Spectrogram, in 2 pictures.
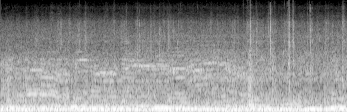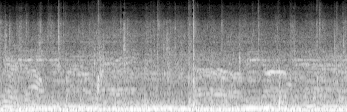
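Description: Steady low drone of the sportfishing boat's engines, with voices in the background and scattered sharp clicks.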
